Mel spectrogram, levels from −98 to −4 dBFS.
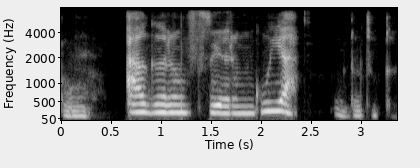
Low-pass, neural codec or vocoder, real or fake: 7.2 kHz; codec, 24 kHz, 6 kbps, HILCodec; fake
